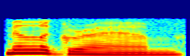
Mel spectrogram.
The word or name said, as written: milligram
